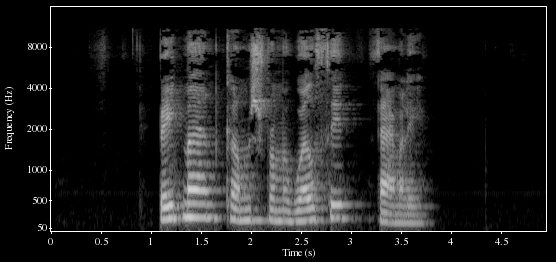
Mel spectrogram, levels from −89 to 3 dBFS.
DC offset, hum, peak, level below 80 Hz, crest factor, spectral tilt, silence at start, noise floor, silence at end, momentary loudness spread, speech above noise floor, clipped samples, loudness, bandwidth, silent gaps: under 0.1%; none; -4 dBFS; -70 dBFS; 22 dB; -3.5 dB/octave; 1.1 s; -77 dBFS; 1.2 s; 15 LU; 54 dB; under 0.1%; -23 LUFS; 11.5 kHz; none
